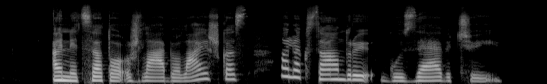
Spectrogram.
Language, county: Lithuanian, Šiauliai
